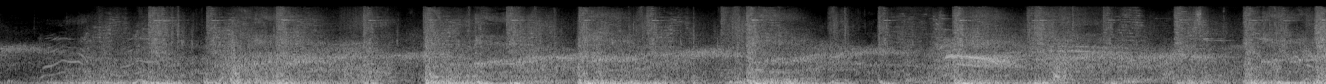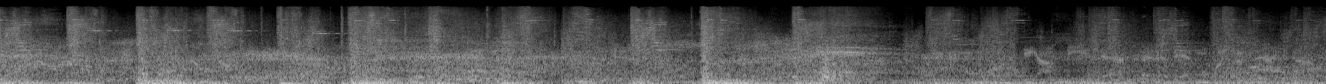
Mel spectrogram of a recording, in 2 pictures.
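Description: Game spells blast and crackle in rapid bursts.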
